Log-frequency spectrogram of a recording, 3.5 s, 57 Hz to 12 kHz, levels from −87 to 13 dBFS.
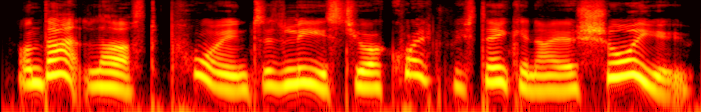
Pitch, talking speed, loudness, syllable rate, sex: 220 Hz, 225 wpm, -16 LUFS, 5.7 syllables/s, female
